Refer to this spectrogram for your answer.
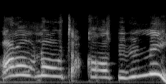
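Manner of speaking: very high, yelled, panicky voice.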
